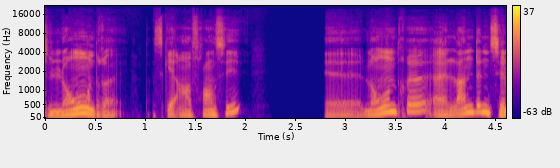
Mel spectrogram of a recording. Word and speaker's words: Londres: Vous êtes de Londres. Silent, we don't pronounce that S.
